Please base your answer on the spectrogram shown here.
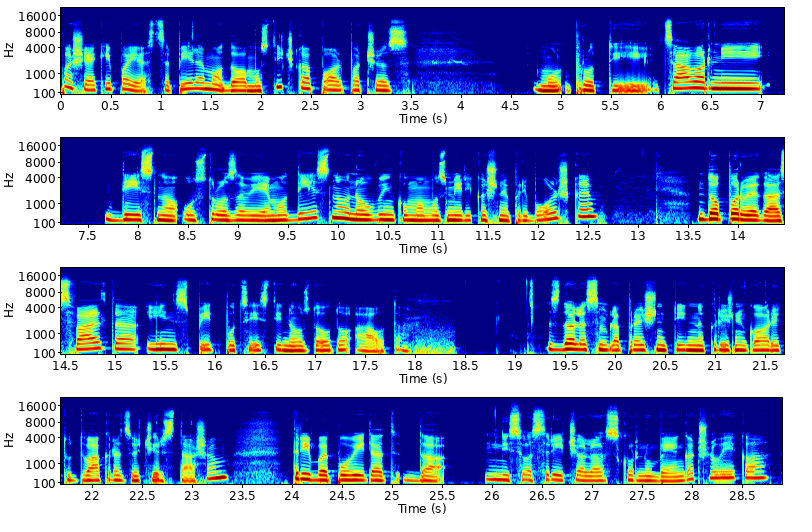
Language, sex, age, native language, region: Slovenian, female, 50-59, Slovenian, Gorenjska region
